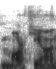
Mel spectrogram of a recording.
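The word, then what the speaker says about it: Marcion: And Marion his name is Marion. That's how it's pronounced.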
